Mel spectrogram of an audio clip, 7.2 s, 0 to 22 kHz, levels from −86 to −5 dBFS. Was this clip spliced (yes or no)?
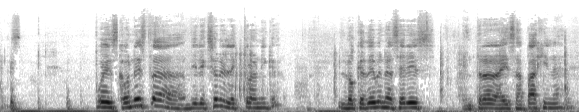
yes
